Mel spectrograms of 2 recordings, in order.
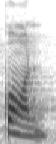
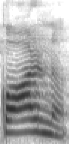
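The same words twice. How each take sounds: First: The r is not sounded at all. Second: The r is sounded fully and strongly. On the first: The speaker calls it right. "तो यहाँ पर नहीं किया" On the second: The speaker calls it wrong. "र का पूरा sound निकाल देंगे"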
